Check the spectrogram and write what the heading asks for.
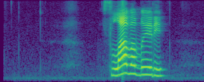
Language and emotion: Russian, positive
